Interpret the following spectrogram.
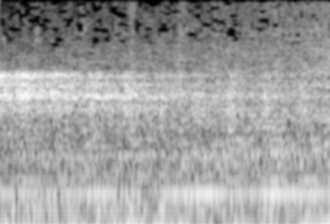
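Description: Ominous soundtrack drone: a deep, steady rumble under a high sustained tone that fades away.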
